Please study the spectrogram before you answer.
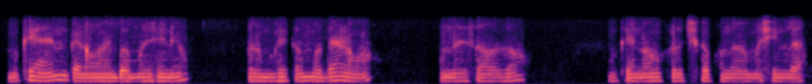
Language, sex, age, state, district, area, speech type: Sindhi, male, 30-45, Maharashtra, Thane, urban, conversation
